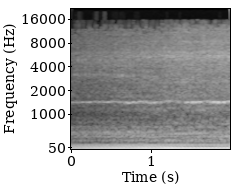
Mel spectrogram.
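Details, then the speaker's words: BMW E36 328i after replacing crushed 3-inch catless exhaust with full stock exhaust, first start on lift, before fully warm: very quiet steady smooth idle with faint thin whine from engine bay of unknown source; normal idle. "you literally can't even hear that this thing is on let's give it a little rev"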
